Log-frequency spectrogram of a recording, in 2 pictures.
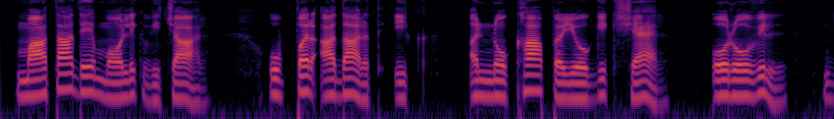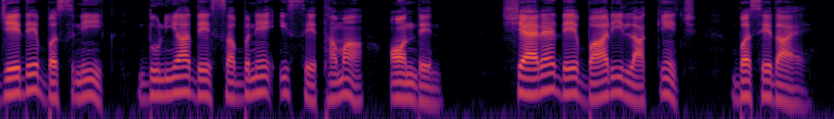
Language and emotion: Dogri, neutral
